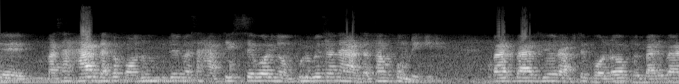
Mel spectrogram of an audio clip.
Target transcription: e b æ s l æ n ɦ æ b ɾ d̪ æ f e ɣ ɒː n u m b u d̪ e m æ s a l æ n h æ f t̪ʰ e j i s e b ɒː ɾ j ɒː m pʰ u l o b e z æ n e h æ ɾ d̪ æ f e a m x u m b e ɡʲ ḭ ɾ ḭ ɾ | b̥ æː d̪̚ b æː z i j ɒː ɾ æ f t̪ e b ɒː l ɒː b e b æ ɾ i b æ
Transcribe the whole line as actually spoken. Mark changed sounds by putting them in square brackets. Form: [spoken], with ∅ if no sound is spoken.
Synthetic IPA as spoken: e [m] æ s l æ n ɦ æ [∅] ɾ d̪ æ f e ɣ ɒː n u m b u d̪ e m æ s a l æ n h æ f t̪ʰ e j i s e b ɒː ɾ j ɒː m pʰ u l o b e z æ n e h æ ɾ d̪ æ f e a m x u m b e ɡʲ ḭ ɾ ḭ [∅] | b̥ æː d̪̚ b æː z i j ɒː ɾ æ f t̪ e b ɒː l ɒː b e b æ ɾ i b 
